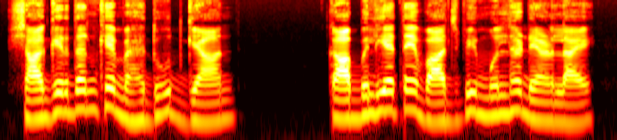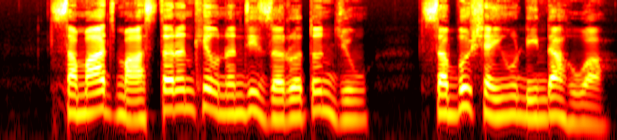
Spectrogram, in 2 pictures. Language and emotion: Sindhi, neutral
